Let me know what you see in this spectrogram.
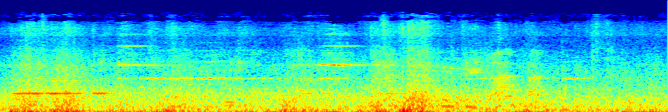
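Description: Tramway du Mont Blanc rack-railway train running on metre-gauge track, heard from inside the front of the train: a steady low rumble of wheels and running gear, with several brief high-pitched wheel squeals as it takes a curve.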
